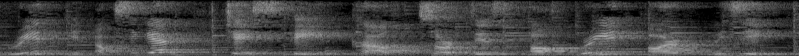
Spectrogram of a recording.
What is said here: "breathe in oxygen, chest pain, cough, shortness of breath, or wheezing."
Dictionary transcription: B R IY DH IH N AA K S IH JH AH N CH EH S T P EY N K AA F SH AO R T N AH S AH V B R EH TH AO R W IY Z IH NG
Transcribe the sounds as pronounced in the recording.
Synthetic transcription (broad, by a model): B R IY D IH N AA K S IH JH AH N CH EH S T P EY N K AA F S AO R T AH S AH F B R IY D AO R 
